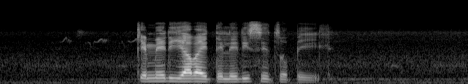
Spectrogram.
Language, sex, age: Tswana, male, 23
